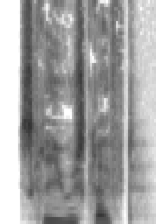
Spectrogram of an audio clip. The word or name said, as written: skriveskrift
